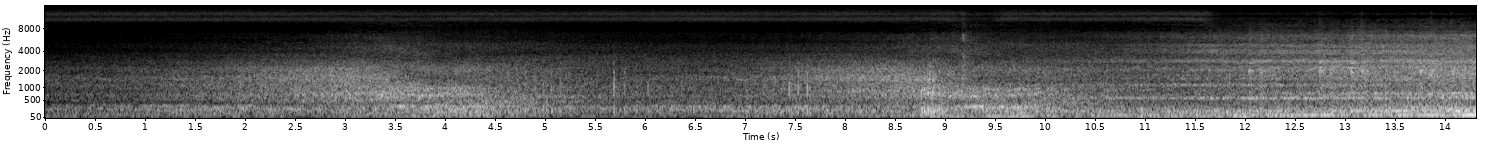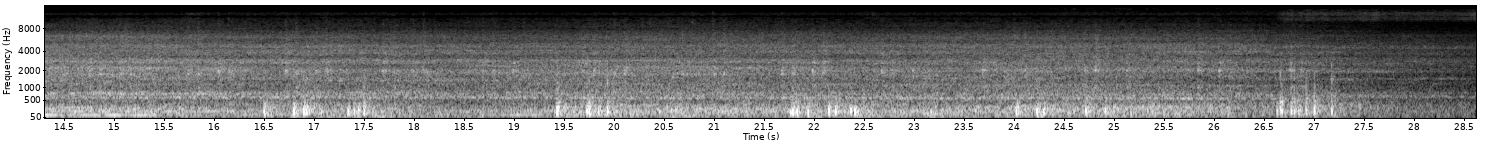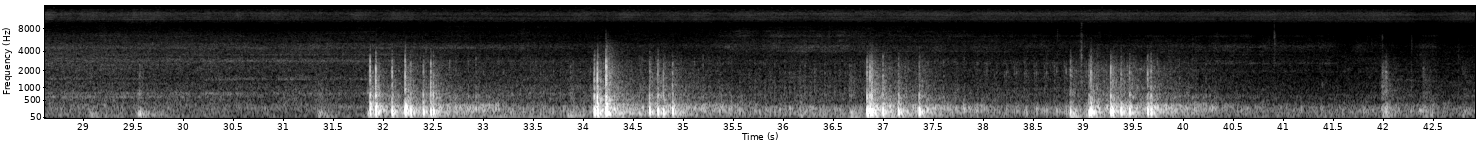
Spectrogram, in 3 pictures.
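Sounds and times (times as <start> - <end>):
train passing: 0.0 - 42.9
train wheels clicking over rail joints: 7.4 - 41.5.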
